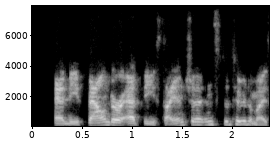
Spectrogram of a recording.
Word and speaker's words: Scientia: It's just a hard T in Scientia.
